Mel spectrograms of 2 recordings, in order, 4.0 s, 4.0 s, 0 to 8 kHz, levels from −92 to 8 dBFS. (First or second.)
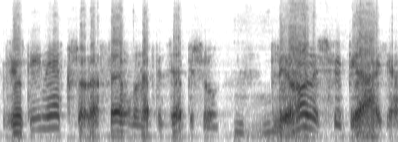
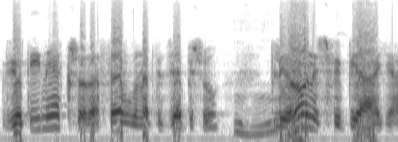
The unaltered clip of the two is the second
